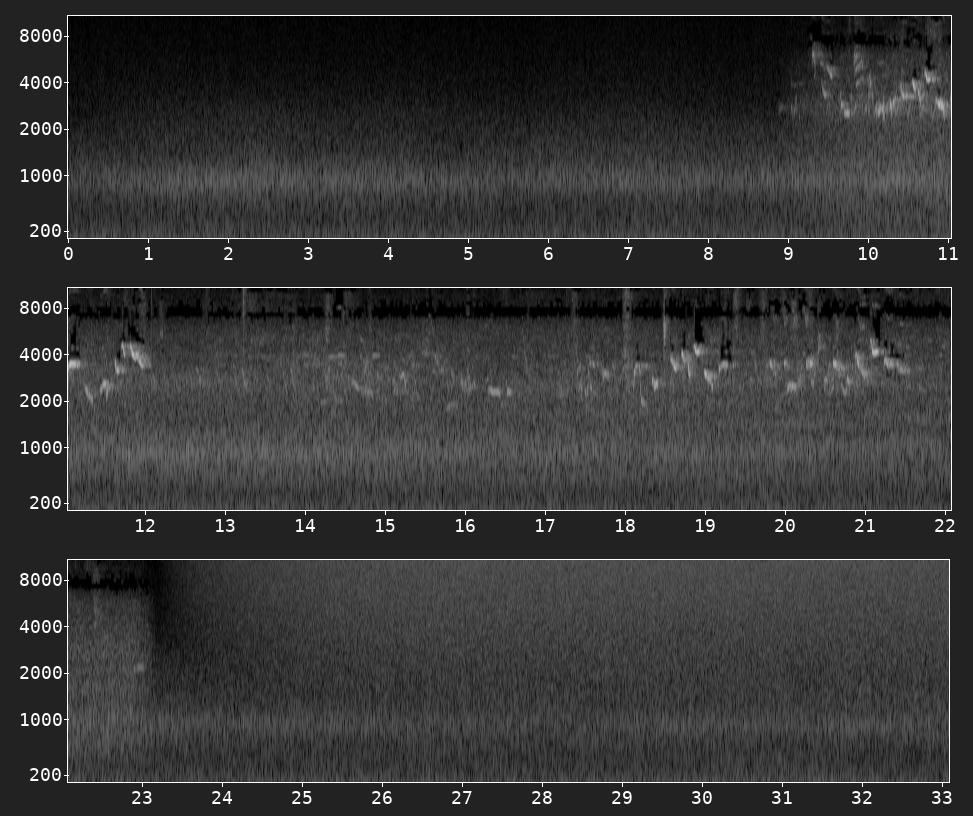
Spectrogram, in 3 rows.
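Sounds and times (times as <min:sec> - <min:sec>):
songbirds twittering: 0:08.9 - 0:21.7
background hiss: 0:09.0 - 0:16.2, 0:21.8 - 0:33.0.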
